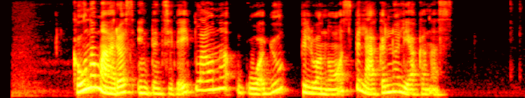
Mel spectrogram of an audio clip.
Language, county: Lithuanian, Kaunas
